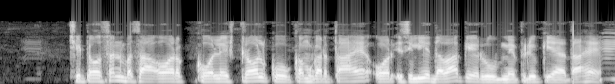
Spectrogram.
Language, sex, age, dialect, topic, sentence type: Hindi, male, 25-30, Kanauji Braj Bhasha, agriculture, statement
